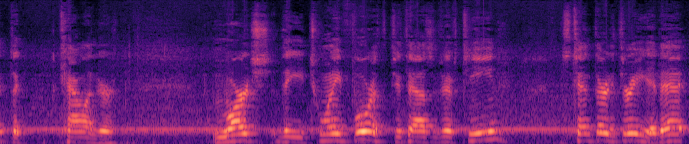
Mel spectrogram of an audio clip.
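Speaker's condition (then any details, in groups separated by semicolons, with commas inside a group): No condition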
